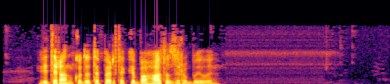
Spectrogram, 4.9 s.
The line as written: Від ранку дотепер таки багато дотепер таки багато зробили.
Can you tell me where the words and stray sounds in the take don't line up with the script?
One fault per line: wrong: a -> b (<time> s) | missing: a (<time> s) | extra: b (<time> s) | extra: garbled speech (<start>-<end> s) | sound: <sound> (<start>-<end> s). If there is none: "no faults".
missing: дотепер таки багато (2.1 s)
